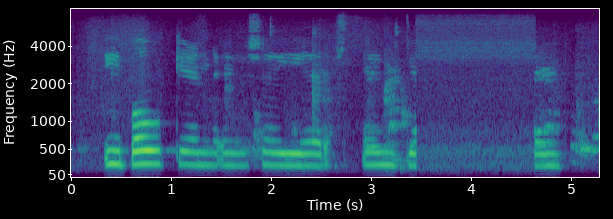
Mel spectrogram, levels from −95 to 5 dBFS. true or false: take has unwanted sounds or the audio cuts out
false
